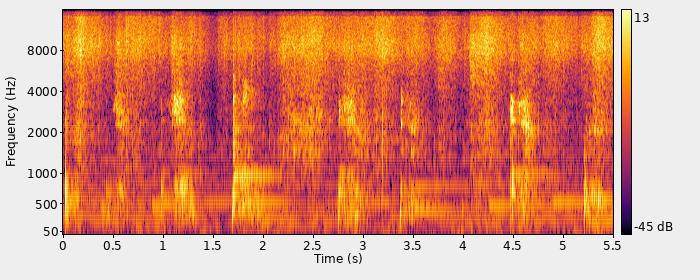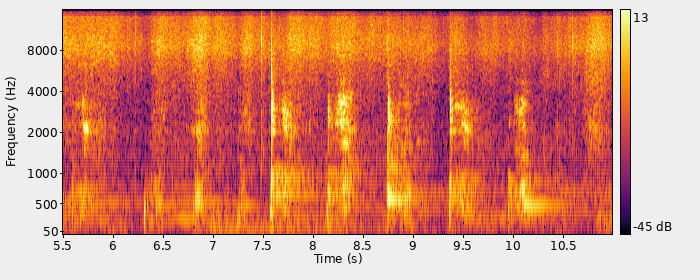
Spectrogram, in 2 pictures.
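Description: Spatula scraping and tossing fried rice around a hot wok about twice a second, over a steady sizzle.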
